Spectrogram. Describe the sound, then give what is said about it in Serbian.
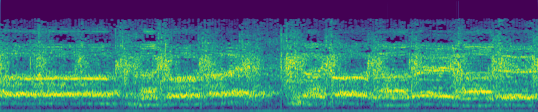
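Football fans chant loudly at a European Championship qualifier. The crowd's sound is sustained, with a rhythmic pattern of repeated phrases that holds throughout. “Ovo, nažalost, nisu navijači crnogorske reprezentacije koji u Poljskoj ili Ukrajini bodre nacionalnu selekciju, već samo snimak sa jedne od utakmica kvalifikacija za ovogodišnje evropsko prvenstvo u fudbalu”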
